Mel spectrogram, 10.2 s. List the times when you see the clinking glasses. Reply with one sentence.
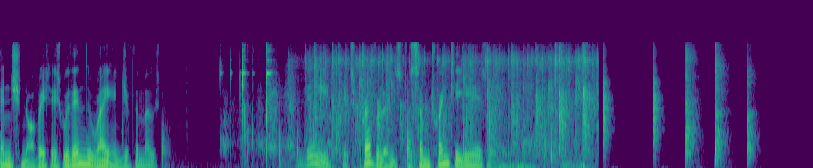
The clinking glasses can be heard from 2.7 to 3.9 s.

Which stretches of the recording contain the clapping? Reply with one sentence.
The clapping can be heard from 3.5 to 9.4 s.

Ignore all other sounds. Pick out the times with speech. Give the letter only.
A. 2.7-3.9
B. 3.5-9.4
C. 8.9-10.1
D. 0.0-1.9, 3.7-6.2
D.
